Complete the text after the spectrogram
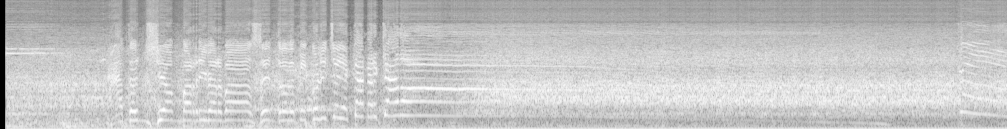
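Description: A large stadium crowd roars, swelling into loud cheering.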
